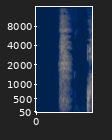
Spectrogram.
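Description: sneeze

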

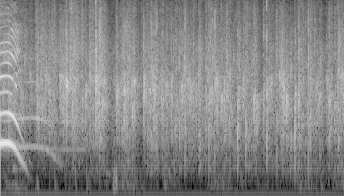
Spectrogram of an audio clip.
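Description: audience applause and clapping

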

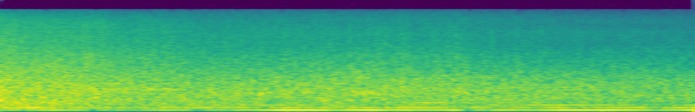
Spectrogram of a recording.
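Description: gentle ocean waves

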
